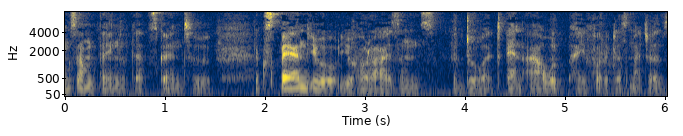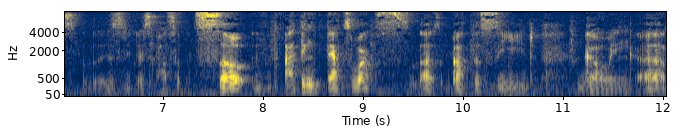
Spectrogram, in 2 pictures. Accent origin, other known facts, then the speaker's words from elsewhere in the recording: South Africa; I'm from South Africa, obviously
